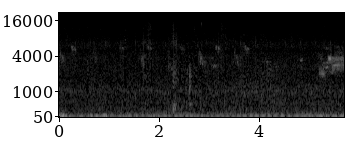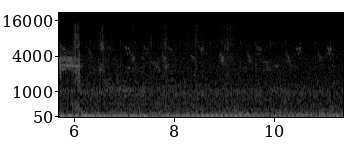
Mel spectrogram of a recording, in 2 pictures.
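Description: Quiet rural outdoor ambience: faint scattered bird chirps over a low steady rumble, with one slightly louder bird call about five seconds in.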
